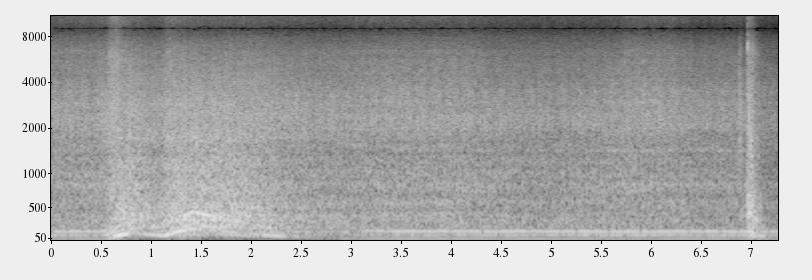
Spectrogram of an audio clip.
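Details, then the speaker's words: V8 with solid roller lifters, warmed up (about 200°) after valve lash adjustment and a guide plate fix for the valve-train noise: after a blip it settles into a steady even idle, with slight noise on the passenger side. Normal idle. "Drive it around a little bit, but for me, this seems like this is a win. This is a fix."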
